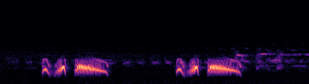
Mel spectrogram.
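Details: Spotted dove giving a spirited 'thúc' coo used to excite decoy birds and train lure birds: two phrases, each two short hooked notes then a long, falling mellow coo, with faint thin tones afterward.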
